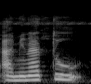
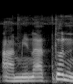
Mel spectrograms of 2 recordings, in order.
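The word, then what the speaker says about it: آمِنَةُ: Bacanya aminatu. Jangan aminatun ya.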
